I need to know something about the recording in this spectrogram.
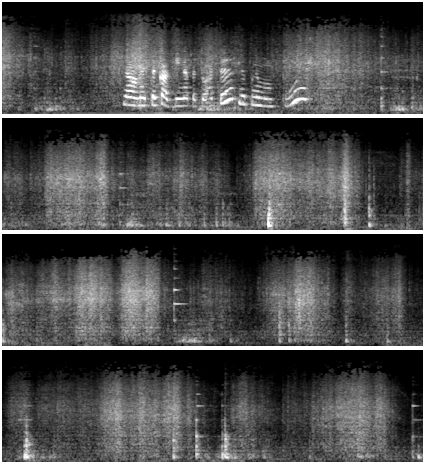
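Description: A plastic bag crinkles and rustles as hands handle it.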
